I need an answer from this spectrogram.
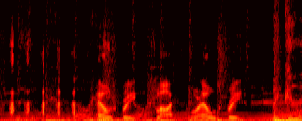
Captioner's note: laughs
